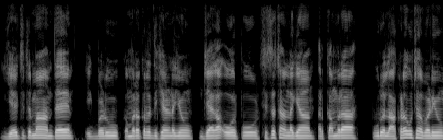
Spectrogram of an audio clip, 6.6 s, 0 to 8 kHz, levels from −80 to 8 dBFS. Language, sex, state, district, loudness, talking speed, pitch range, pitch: Garhwali, male, Uttarakhand, Tehri Garhwal, -19 LUFS, 215 wpm, 140-150 Hz, 145 Hz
